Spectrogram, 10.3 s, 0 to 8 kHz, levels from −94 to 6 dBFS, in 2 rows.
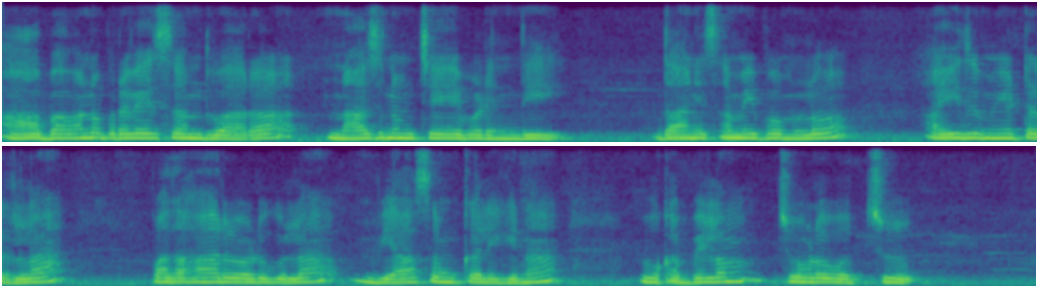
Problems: constant background noise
